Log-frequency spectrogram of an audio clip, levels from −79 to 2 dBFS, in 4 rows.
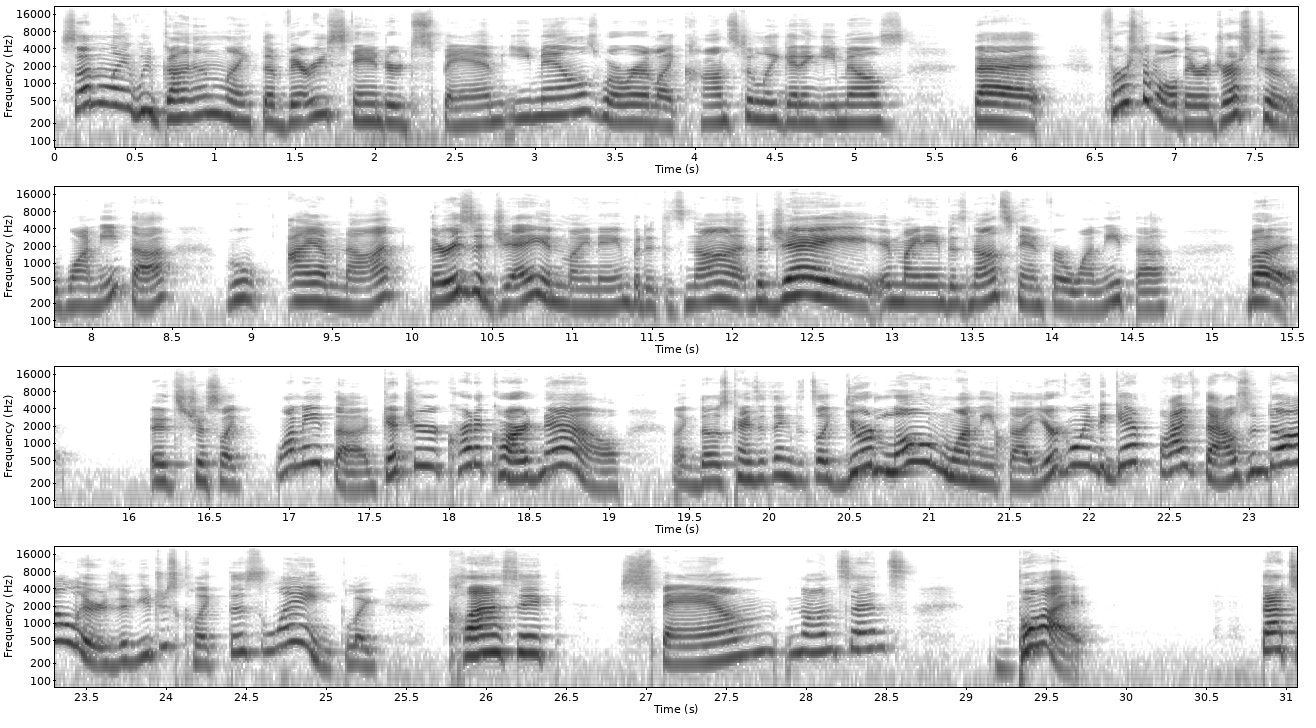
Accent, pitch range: American, 210-315 Hz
